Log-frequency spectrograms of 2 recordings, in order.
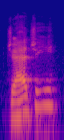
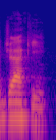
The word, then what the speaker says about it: Jagi: So, trends in urban fantasy, I believe that it's pronounced Jagi? Yes. Okay. I always want to say Jackie.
